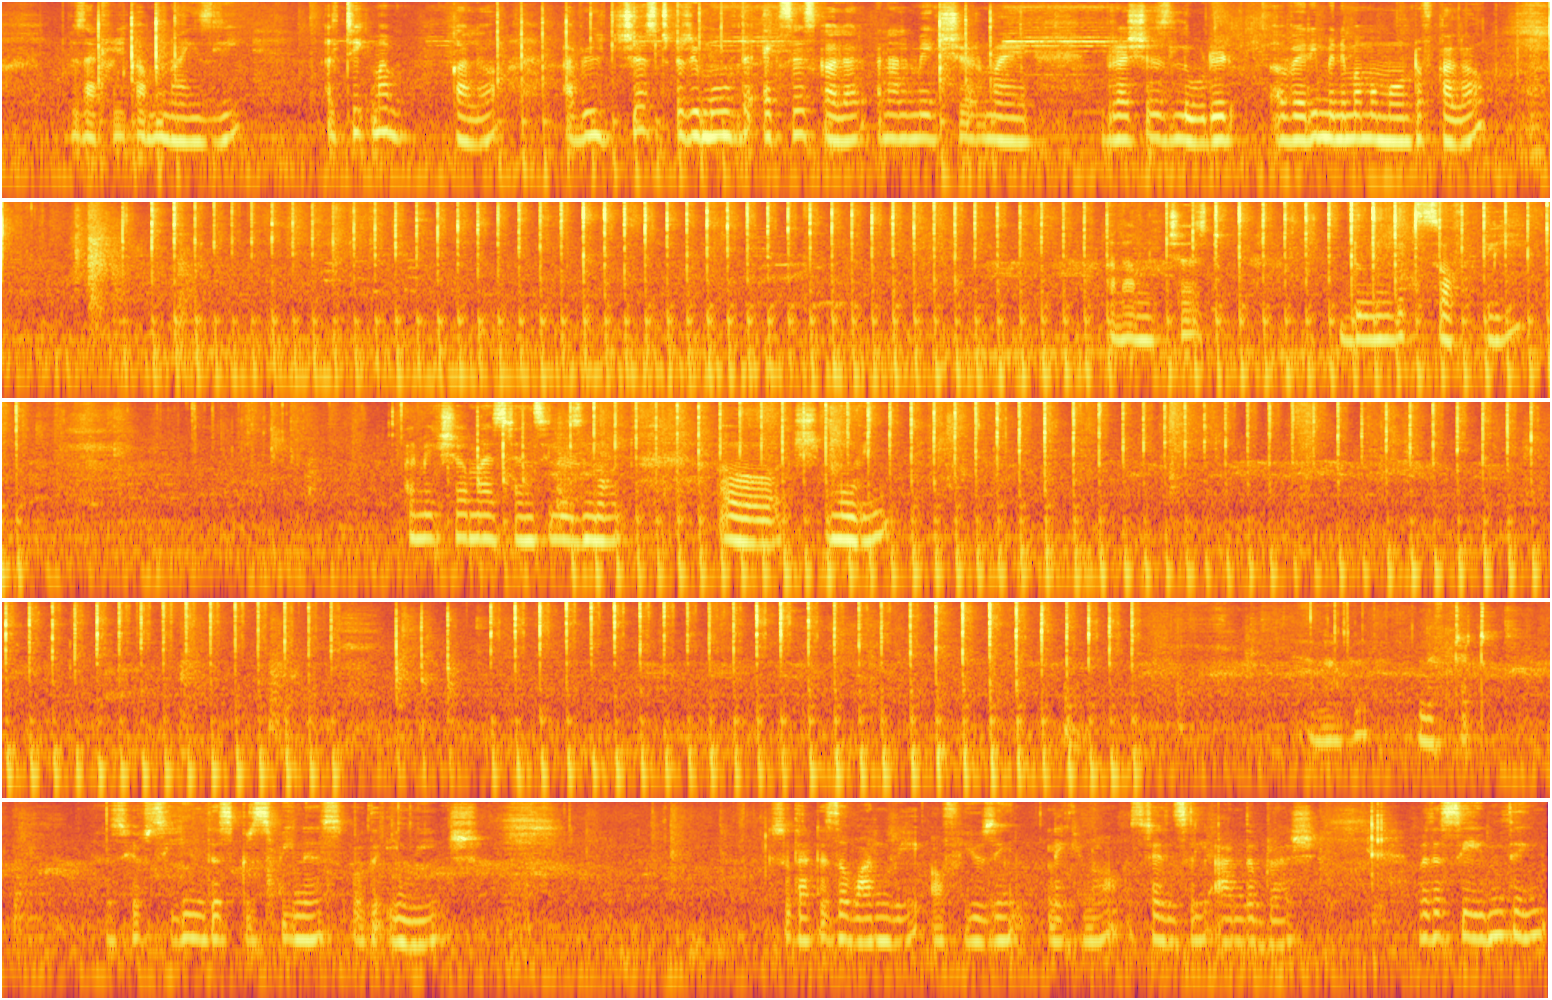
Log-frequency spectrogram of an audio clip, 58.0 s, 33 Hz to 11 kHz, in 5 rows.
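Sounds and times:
stencil brush tapping: 0:00.6 - 0:01.4, 0:03.6 - 0:06.0, 0:07.0 - 0:07.8, 0:12.4 - 0:23.6, 0:26.4 - 0:43.6.

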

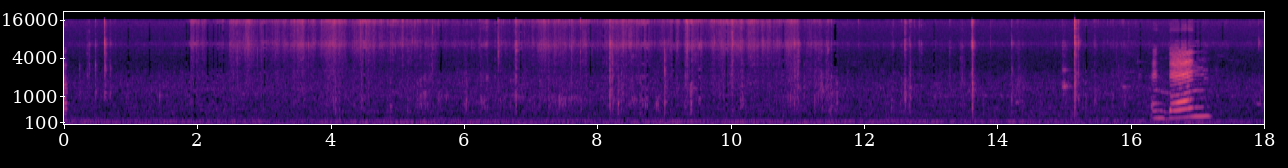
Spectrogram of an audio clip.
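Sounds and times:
low steady hum: 0:00.0 - 0:18.0
plastic bag crinkling: 0:01.8 - 0:11.6.

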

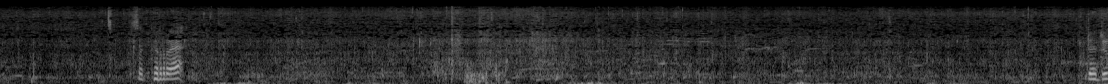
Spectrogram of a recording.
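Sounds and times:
child wading through water: 0:00.0 - 0:11.0
water splashing and running: 0:00.0 - 0:11.0
faint voices: 0:03.4 - 0:11.0.

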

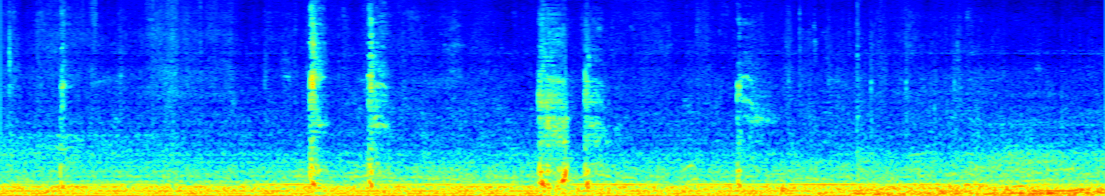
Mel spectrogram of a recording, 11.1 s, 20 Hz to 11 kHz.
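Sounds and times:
bus engine and road noise: 0:00.0 - 0:11.0
person coughing: 0:03.0 - 0:04.1, 0:05.4 - 0:06.2, 0:07.3 - 0:07.8.

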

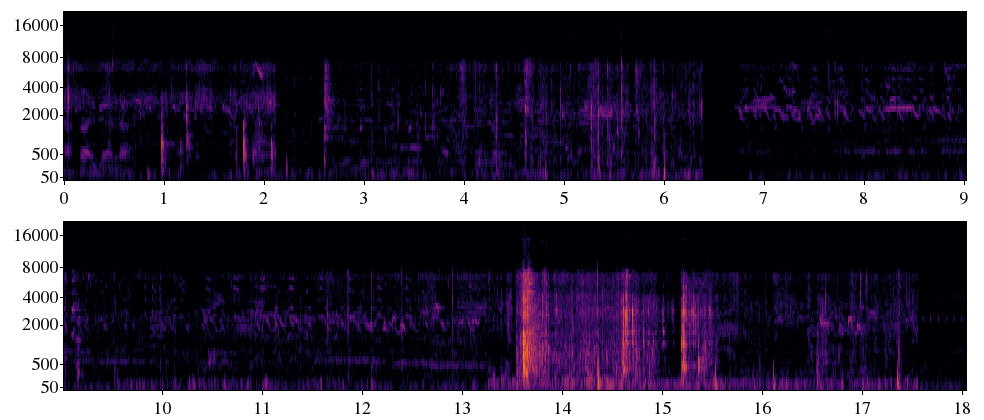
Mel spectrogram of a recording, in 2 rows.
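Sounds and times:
birds chirping: 0:00.0 - 0:18.0
rustling: 0:13.4 - 0:17.4.

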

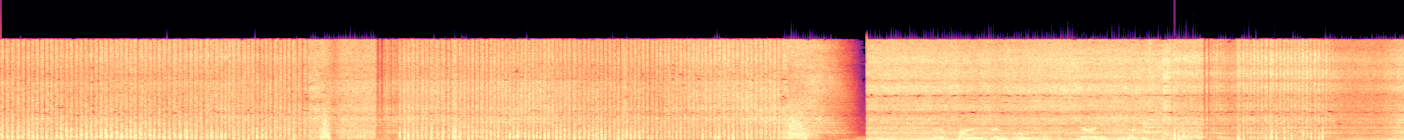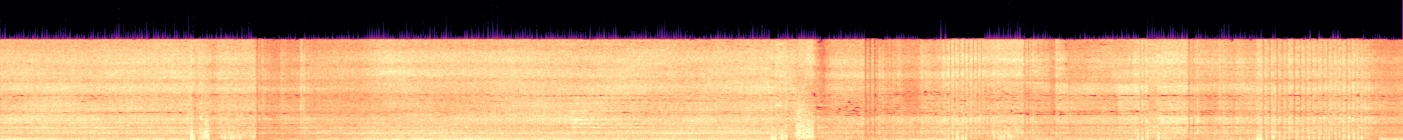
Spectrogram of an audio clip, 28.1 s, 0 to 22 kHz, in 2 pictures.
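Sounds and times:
laser cutter gas hiss: 0:00.2 - 0:28.0
sharp pops: 0:03.1 - 0:08.3, 0:15.9 - 0:16.7.

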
